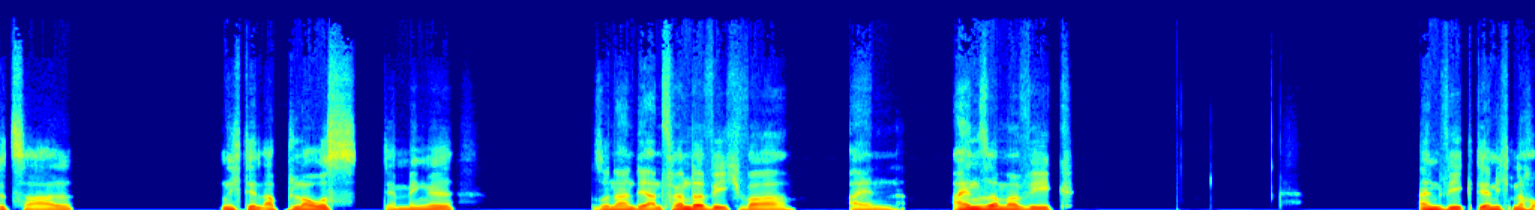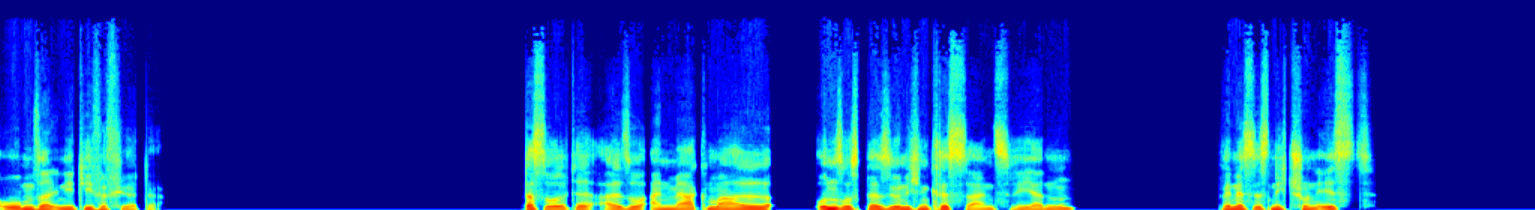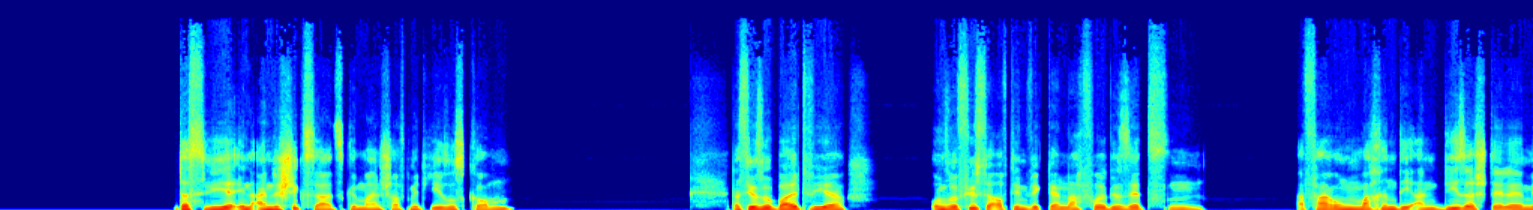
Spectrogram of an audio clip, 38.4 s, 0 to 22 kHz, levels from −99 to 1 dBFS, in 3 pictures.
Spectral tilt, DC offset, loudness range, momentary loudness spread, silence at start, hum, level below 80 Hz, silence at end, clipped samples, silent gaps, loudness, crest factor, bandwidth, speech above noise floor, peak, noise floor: -7 dB/octave; under 0.1%; 8 LU; 13 LU; 0 s; none; -60 dBFS; 0 s; under 0.1%; none; -21 LUFS; 20 dB; 17 kHz; over 70 dB; -4 dBFS; under -90 dBFS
